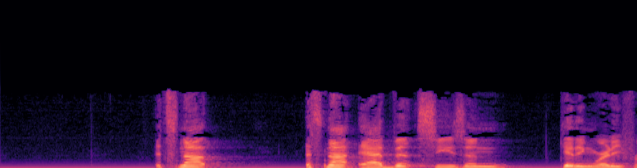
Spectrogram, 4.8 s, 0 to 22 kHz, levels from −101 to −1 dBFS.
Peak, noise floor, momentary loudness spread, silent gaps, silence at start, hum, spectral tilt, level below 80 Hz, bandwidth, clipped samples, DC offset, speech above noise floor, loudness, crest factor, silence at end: -8 dBFS; -53 dBFS; 13 LU; none; 1.15 s; none; -5 dB/octave; -62 dBFS; 10.5 kHz; under 0.1%; under 0.1%; 29 dB; -25 LUFS; 20 dB; 0 s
